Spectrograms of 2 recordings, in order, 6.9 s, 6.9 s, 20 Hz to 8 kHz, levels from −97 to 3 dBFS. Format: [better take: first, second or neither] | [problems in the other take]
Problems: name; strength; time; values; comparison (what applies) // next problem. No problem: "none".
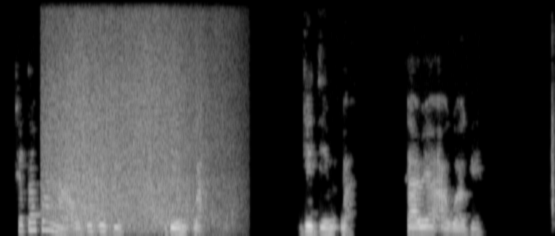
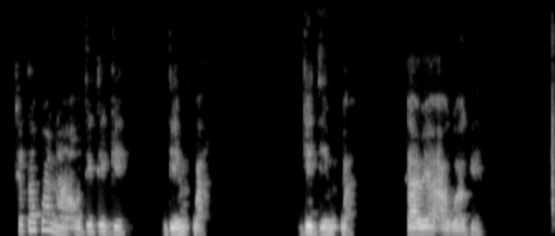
second | background sound (Ocean); 3 dB below the speech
